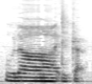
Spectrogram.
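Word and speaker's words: أولئك: And for plural we have ulaika. It's important to pronounce this ulaika, not ulaika, because wa is silent here. It's written but it's silent. There is a reason for that.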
